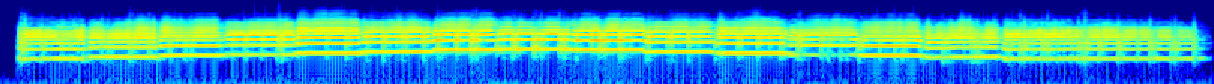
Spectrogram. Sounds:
musical instrument
trumpet
brass instrument
music

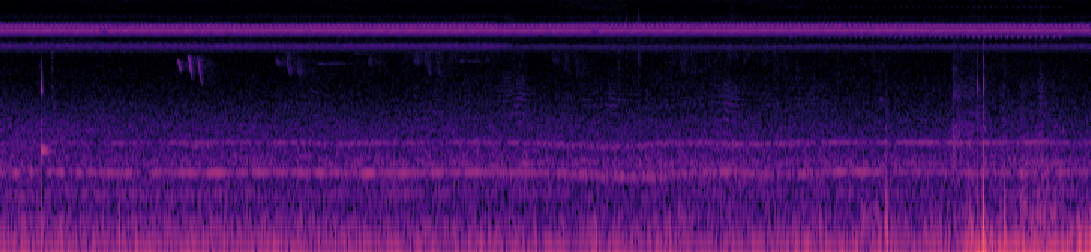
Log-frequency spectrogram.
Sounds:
insect
wild animals
cricket
animal

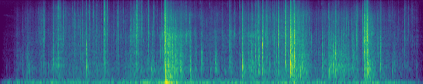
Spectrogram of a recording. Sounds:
wood

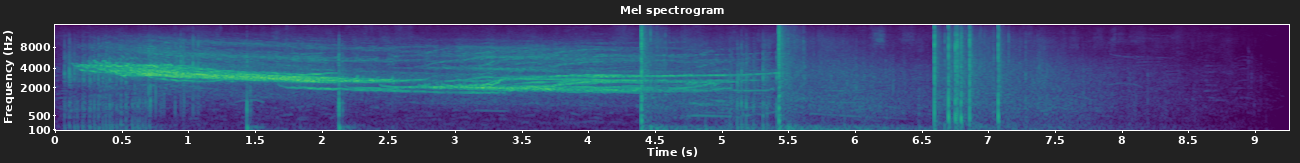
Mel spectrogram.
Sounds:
fireworks
explosion

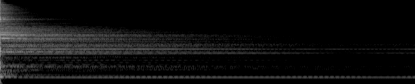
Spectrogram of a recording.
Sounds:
cymbal
musical instrument
percussion
music
crash cymbal

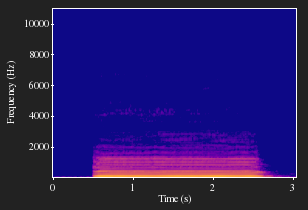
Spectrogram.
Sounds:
music
bowed string instrument
musical instrument

